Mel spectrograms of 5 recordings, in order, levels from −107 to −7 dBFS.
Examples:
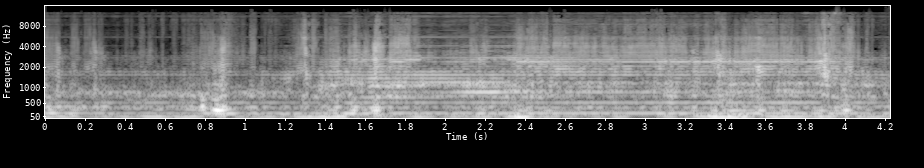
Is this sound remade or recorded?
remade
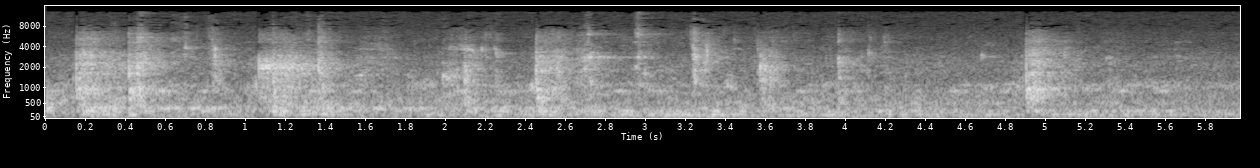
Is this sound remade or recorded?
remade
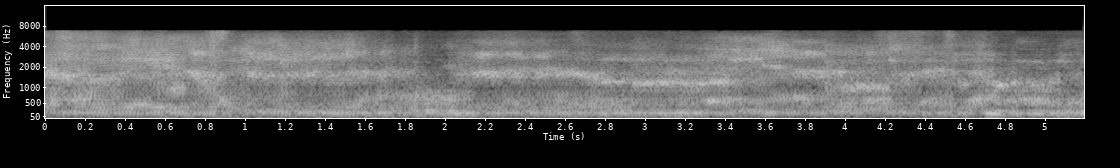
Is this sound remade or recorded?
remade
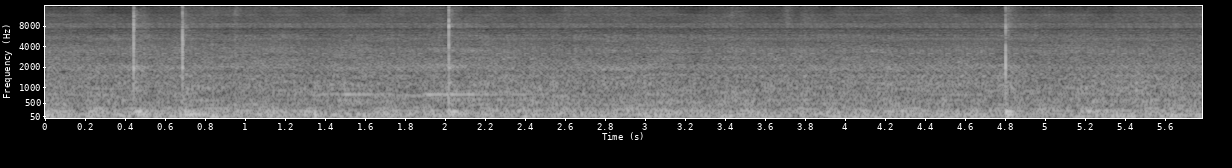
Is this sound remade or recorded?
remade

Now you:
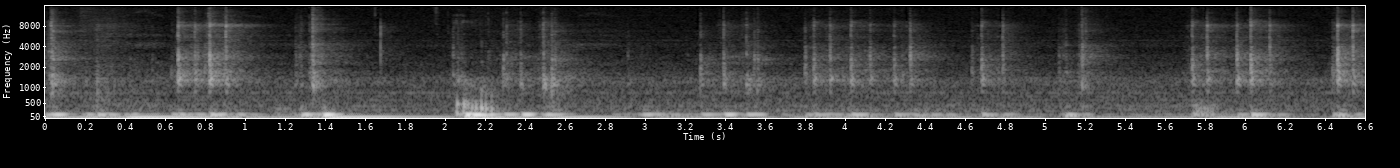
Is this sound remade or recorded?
recorded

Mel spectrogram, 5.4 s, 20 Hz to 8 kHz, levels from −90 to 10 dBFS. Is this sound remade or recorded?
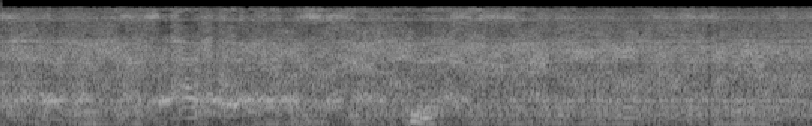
remade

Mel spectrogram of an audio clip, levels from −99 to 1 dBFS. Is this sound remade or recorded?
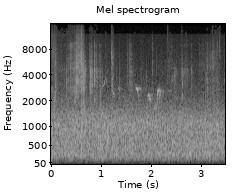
recorded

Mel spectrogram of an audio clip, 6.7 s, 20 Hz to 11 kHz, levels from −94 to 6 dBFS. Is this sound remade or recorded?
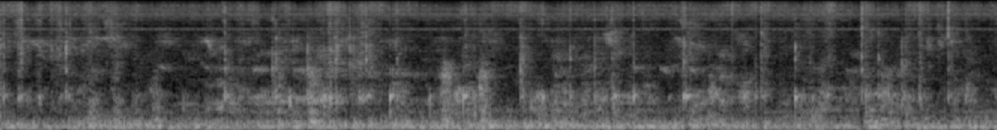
remade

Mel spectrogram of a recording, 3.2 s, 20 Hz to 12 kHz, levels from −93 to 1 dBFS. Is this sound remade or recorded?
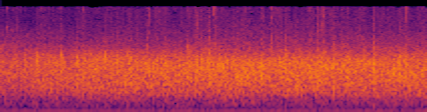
recorded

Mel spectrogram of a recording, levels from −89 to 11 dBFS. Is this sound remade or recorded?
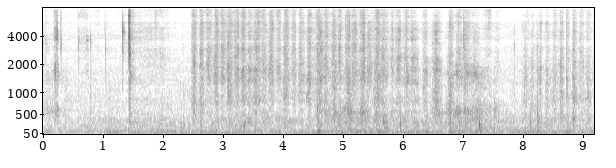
remade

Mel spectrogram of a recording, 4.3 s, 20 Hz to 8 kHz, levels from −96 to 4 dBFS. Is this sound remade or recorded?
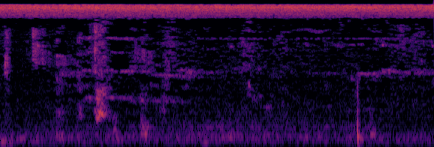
recorded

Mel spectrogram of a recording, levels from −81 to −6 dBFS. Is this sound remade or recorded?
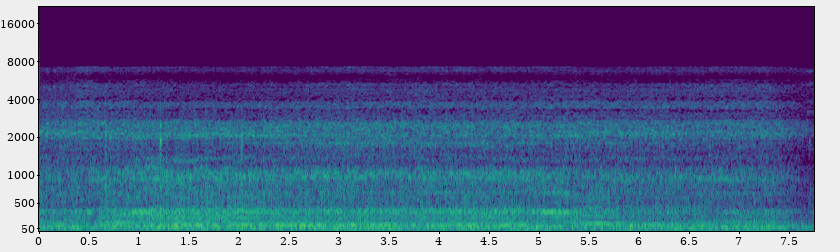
remade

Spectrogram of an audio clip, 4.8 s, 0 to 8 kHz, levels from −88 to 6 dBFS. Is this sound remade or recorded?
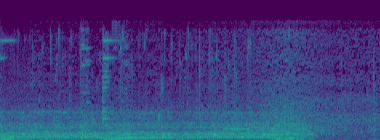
recorded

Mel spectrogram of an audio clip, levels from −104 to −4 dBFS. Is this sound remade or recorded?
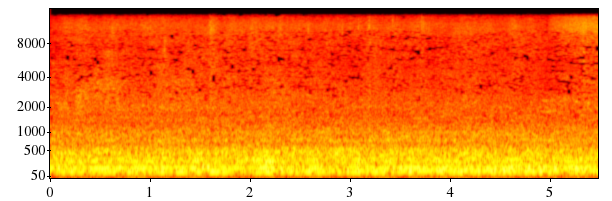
recorded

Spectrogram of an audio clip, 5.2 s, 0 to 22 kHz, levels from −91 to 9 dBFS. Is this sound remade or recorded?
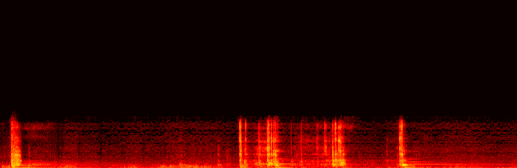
remade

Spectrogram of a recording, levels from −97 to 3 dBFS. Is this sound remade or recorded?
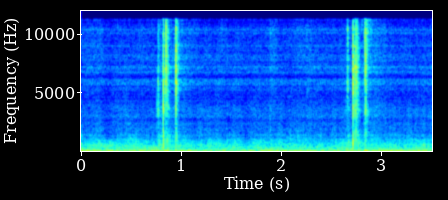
remade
